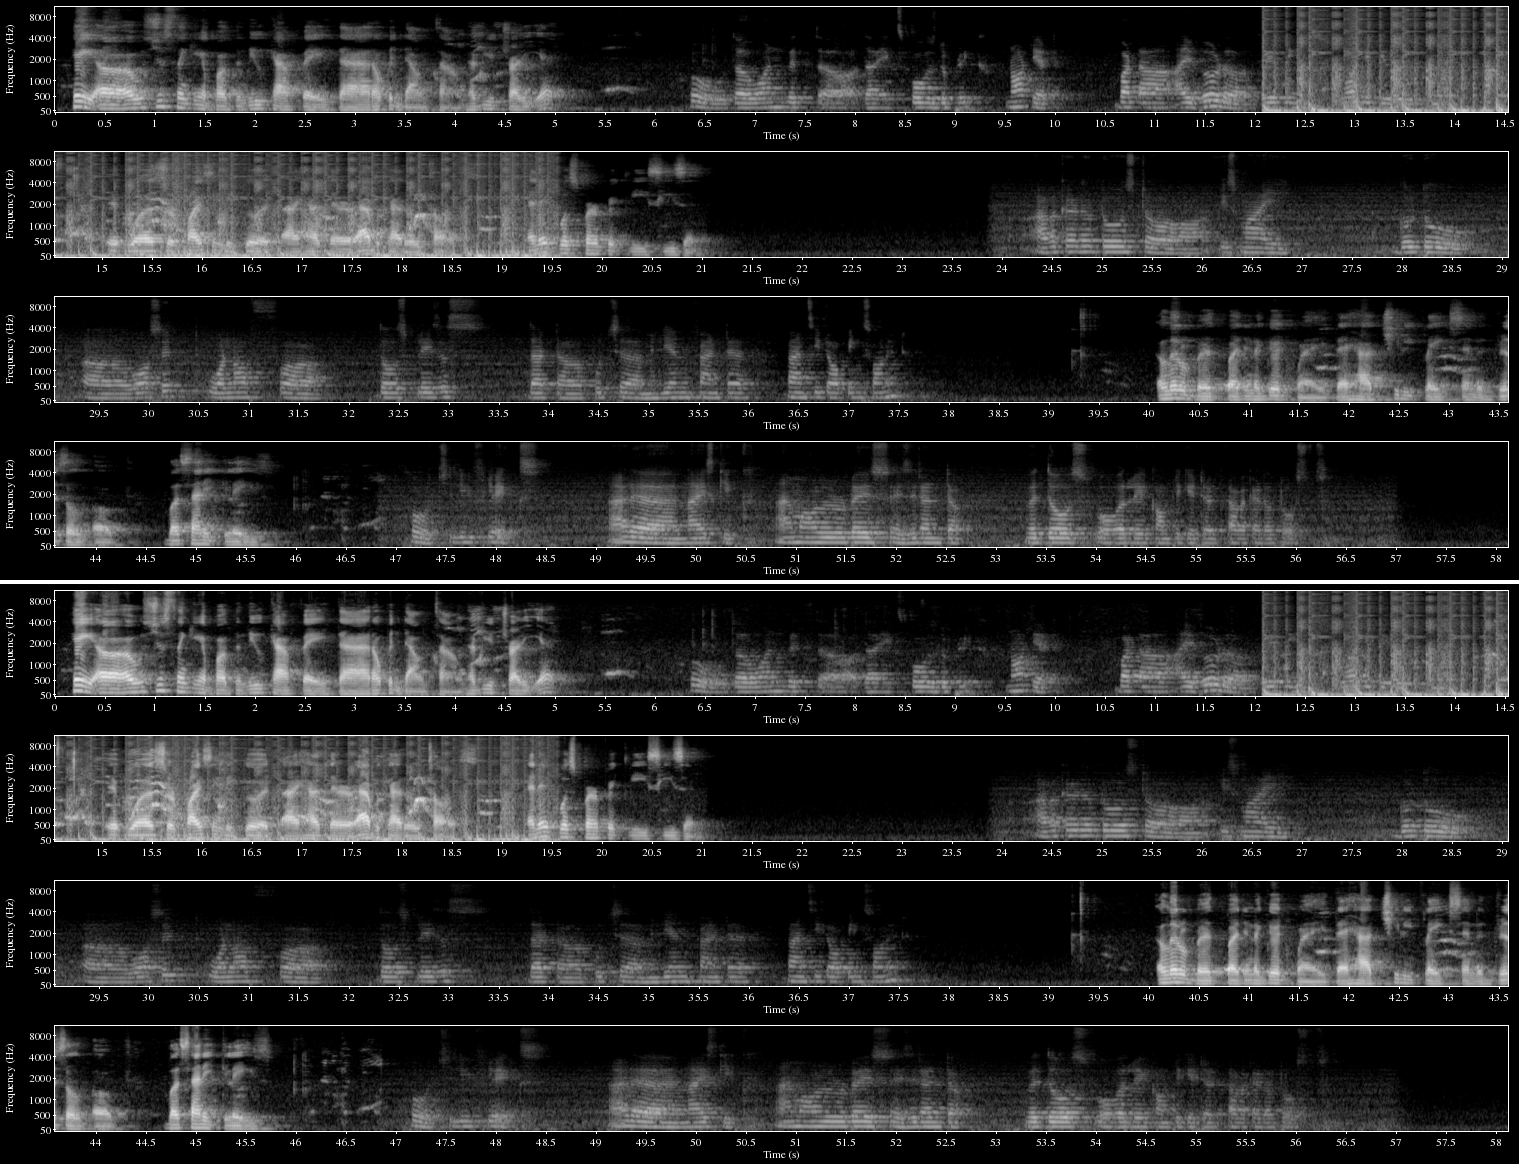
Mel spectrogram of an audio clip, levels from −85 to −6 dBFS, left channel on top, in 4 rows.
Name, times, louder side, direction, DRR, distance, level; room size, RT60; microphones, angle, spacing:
voice 1, 0.2-5.0 5.5-5.7 12.9-13.0 14.3-21.0 40.1-44.2 44.7-45.7 46.7-46.9, right 4 dB, 80° right, 0.9 m, -25 dB
voice 2, 6.3-9.9 10.6-13.9 23.9-37.8 46.8-57.0, left 1 dB, 35° left, 2.0 m, -40 dB
sound 1, 12.1-19.6, equal, ahead, 0.7 m, -31 dB
24.5 x 11.5 x 4.9 m
head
